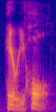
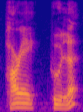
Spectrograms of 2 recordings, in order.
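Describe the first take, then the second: First: The name is pronounced with English vowels. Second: The name is pronounced with Norwegian vowels. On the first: "instead to just anglicize it to Harry Hole" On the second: "In Norwegian, the character's name would be pronounced closer to Hare Hule"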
